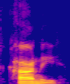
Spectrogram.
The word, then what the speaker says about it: Kearney: I know his name is Carney, but it's spelled Kearney.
